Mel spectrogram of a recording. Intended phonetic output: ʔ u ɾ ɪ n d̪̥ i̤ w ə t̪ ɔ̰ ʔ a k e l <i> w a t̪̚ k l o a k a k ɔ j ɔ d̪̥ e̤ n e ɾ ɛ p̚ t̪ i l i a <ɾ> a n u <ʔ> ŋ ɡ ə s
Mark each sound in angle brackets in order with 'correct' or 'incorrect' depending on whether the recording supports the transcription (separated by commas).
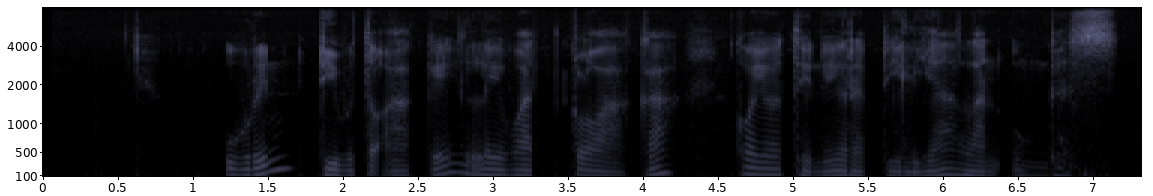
incorrect, incorrect, incorrect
